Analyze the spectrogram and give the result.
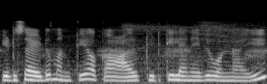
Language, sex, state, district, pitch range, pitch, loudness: Telugu, female, Telangana, Hyderabad, 190-215 Hz, 195 Hz, -15 LUFS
